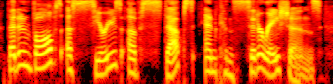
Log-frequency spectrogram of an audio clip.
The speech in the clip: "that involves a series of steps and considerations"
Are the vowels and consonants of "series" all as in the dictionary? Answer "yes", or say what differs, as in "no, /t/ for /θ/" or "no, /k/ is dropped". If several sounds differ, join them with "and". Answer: yes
